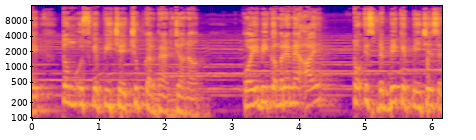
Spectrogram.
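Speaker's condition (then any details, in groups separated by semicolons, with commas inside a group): No condition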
